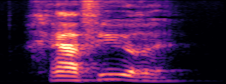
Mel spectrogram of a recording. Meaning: engraving
- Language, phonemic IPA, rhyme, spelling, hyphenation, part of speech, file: Dutch, /ɣraːˈvyː.rə/, -yːrə, gravure, gra‧vu‧re, noun, Nl-gravure.ogg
